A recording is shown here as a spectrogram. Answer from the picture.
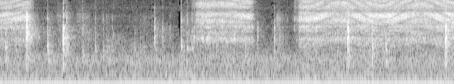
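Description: Aerosol spray paint can hissing in short bursts: a brief spray about a second in and a longer one starting halfway through, with a few small clicks in between.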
